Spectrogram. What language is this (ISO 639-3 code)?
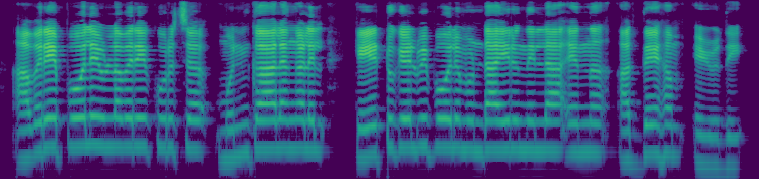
mal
